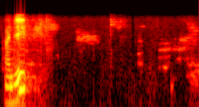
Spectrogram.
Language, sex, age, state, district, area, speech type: Dogri, male, 18-30, Jammu and Kashmir, Samba, rural, conversation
